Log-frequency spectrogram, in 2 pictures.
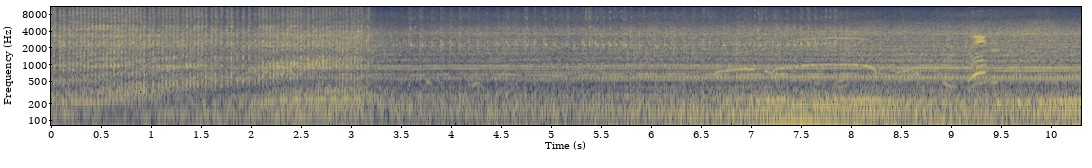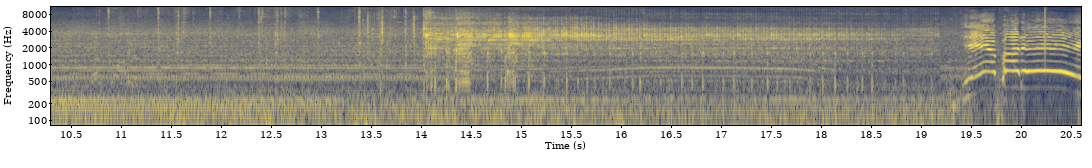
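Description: Paramotor trike's engine and propeller running with a steady drone.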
